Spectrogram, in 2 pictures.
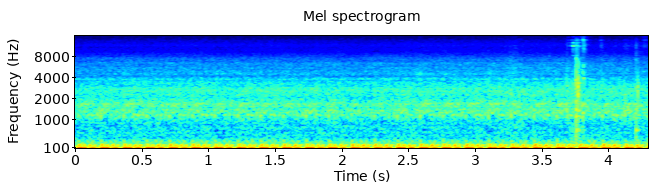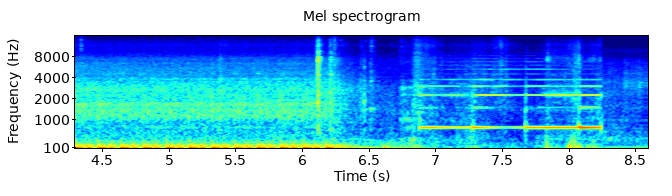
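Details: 2007 GMC 6.6 Duramax diesel after oil and filter change, idling with oil pressure at 60: smooth, even clatter with no misses or knocks, then shutoff and dash chime; normal idle.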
